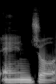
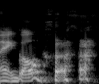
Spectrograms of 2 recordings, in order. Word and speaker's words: angel: So the word angel, as it's known in English. I said not angle. Angel.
